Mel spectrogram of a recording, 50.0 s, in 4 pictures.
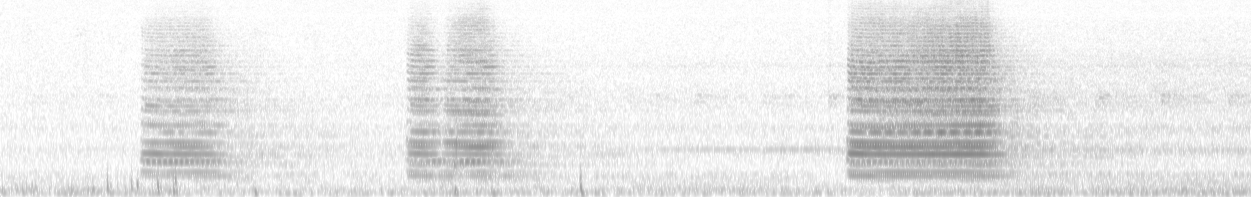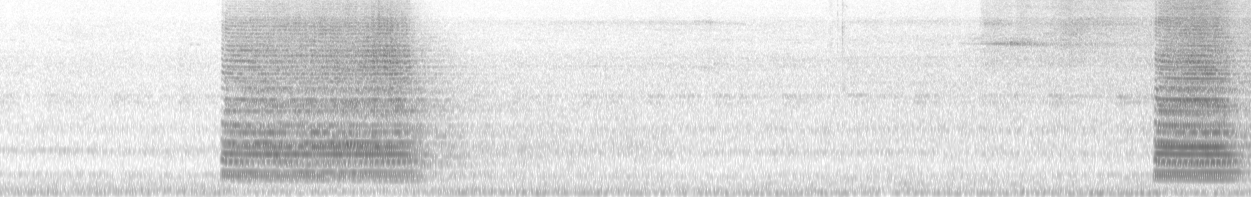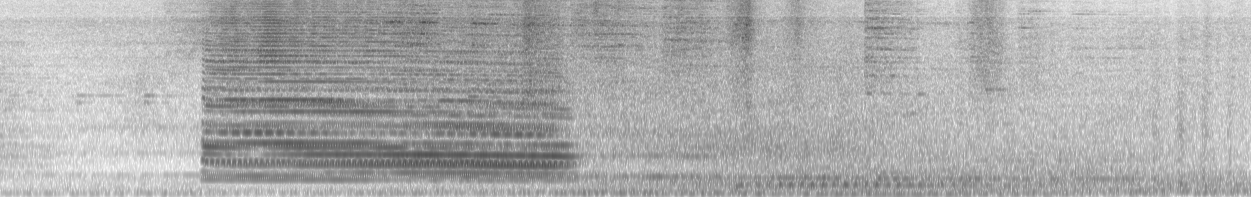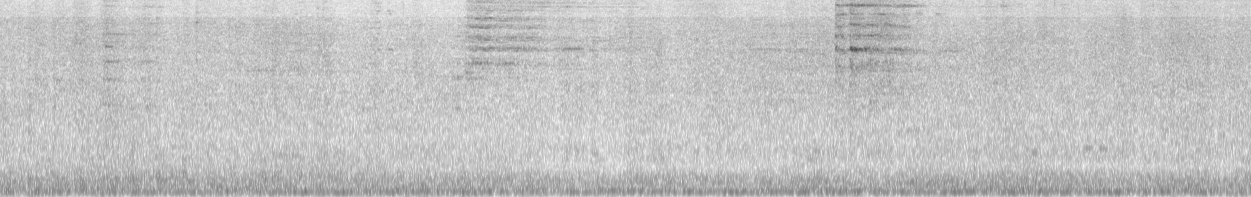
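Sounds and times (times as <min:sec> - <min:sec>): locomotive air horn blasts: 0:01.4 - 0:02.7, 0:04.0 - 0:05.6, 0:08.4 - 0:10.3, 0:14.7 - 0:17.2, 0:24.0 - 0:25.4, 0:26.9 - 0:34.1
container cars rumbling on rails: 0:27.8 - 0:50.0.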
